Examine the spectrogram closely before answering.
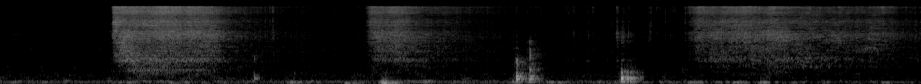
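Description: Palappam batter sizzling as it is ladled into a hot nonstick appam pan. The sizzle starts suddenly about a second in and comes again in a second burst. After a couple of knocks from the pan, it sizzles once more as the pan is tilted and swirled to spread the batter thin around the sides.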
